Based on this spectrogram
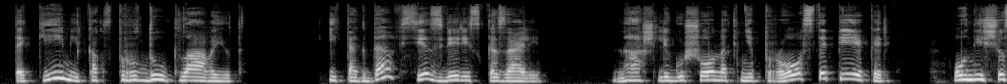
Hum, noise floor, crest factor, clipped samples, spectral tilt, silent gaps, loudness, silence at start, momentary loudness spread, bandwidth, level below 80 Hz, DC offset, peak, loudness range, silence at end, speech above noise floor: none; -60 dBFS; 14 dB; under 0.1%; -5.5 dB/octave; 2.57-3.17 s, 9.08-9.29 s; -15 LUFS; 0.15 s; 8 LU; 19 kHz; -58 dBFS; under 0.1%; -2 dBFS; 2 LU; 0 s; 46 dB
